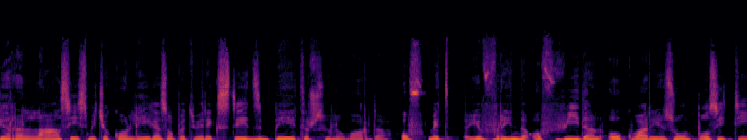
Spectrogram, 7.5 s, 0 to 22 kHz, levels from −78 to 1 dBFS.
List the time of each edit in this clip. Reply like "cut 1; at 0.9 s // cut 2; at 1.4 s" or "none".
none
